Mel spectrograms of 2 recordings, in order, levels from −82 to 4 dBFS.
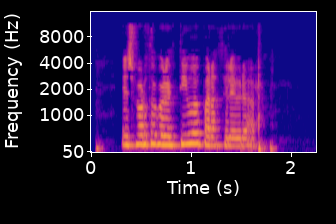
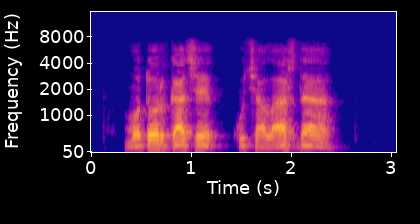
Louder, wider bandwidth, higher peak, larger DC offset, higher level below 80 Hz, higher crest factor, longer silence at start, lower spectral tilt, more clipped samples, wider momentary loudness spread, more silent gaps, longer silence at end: second, -20 LUFS vs -17 LUFS; first, 11.5 kHz vs 7.6 kHz; about the same, -4 dBFS vs -2 dBFS; neither; first, -52 dBFS vs -64 dBFS; about the same, 18 dB vs 16 dB; second, 0.05 s vs 0.35 s; about the same, -5 dB/octave vs -5 dB/octave; neither; about the same, 11 LU vs 12 LU; neither; second, 0.4 s vs 0.65 s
